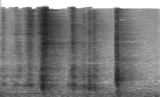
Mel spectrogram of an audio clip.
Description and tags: sugar close
Closing the top of a latched container
sugar, kitchen, latch, close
